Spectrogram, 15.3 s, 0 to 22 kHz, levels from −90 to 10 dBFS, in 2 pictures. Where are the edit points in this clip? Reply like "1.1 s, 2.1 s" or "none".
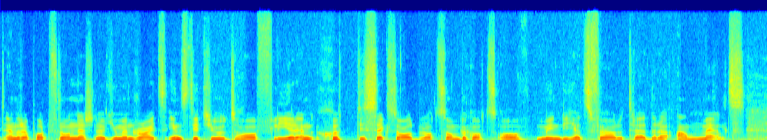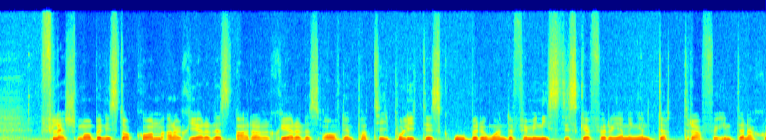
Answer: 10.0 s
